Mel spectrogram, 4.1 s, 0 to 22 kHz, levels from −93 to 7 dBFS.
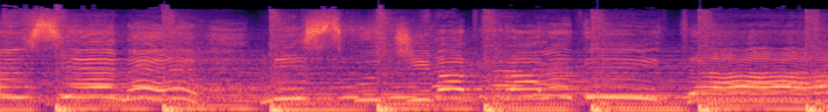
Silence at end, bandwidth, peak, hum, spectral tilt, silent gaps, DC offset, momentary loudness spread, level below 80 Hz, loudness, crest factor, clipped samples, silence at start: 0 s; 18.5 kHz; 0 dBFS; none; -4 dB/octave; none; under 0.1%; 3 LU; -18 dBFS; -11 LUFS; 10 dB; under 0.1%; 0 s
